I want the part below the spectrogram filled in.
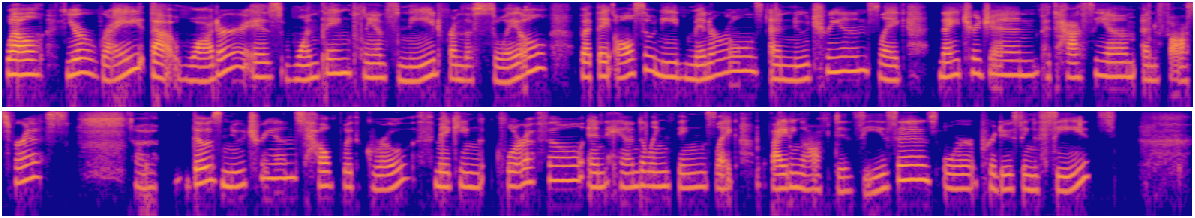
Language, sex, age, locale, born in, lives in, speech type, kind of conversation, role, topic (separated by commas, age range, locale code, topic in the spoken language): English, female, 35-39, en-US, United States, United States, read, expert-assistant, expert, How do plants make their own food?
